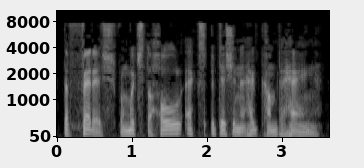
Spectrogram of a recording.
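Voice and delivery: ordinary delivery, nothing marked

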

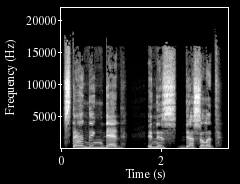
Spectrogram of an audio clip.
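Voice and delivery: loud, high, insistent voice; dogged. Acted. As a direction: push on stubbornly. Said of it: "continued Zaphod doggedly".

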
